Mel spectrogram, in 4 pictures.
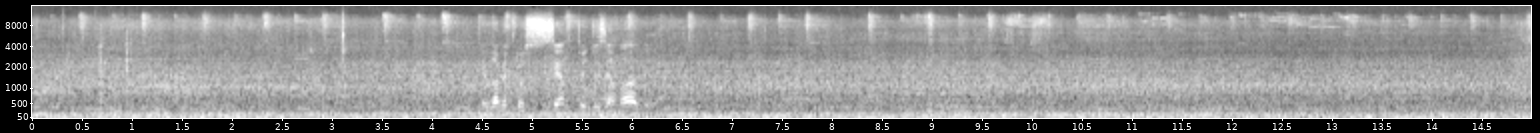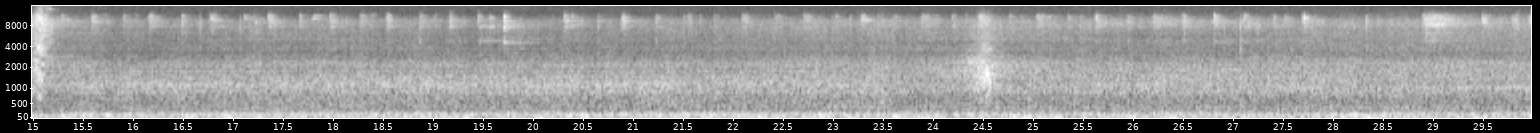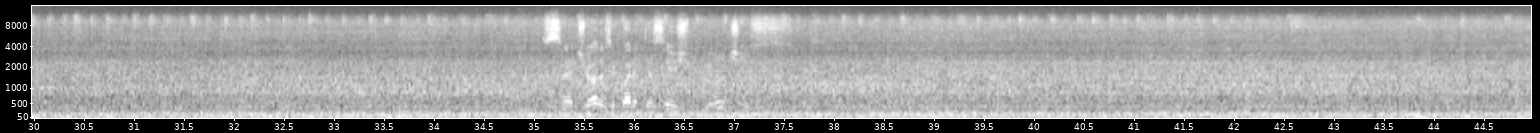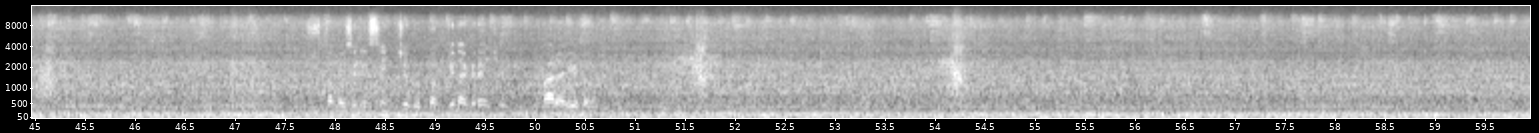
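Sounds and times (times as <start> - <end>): car cabin road noise: 0.0 - 59.9.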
